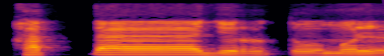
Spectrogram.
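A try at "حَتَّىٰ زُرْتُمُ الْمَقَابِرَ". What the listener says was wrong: Hatta zur tumul zur za zur bukan jur za huruf za Pak Cara pengucapannya sama seperti huruf Z ya. X, Y, Z.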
